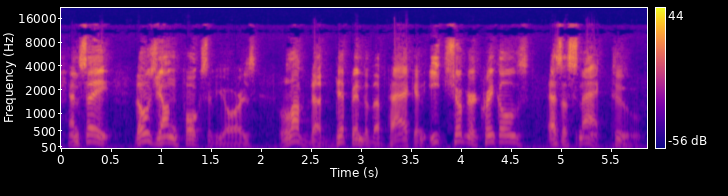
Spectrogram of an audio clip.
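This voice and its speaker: A man working as a 1950s radio announcer, reading an intro and an ad in a booming, salesman-like manner. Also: wildly swooping pitch, moderate pace, bright, forceful tone.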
